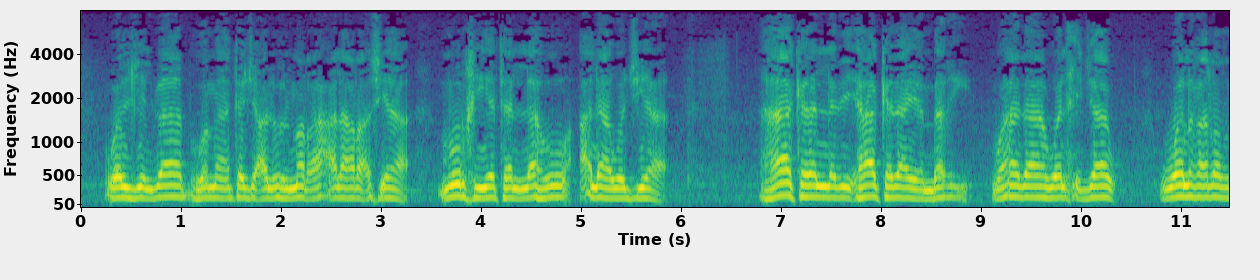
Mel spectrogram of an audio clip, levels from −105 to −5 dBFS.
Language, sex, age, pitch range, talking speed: Arabic, male, 50-69, 145-165 Hz, 95 wpm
